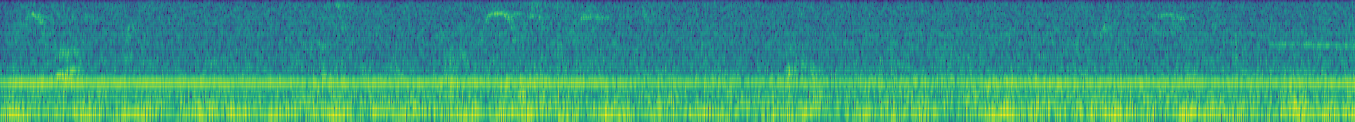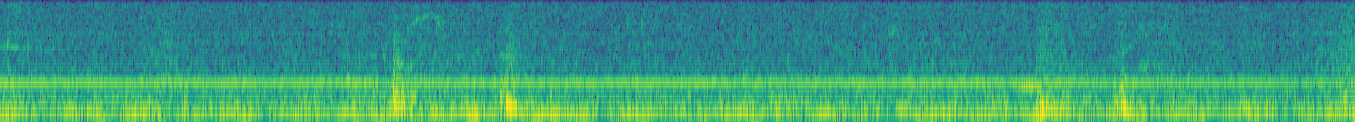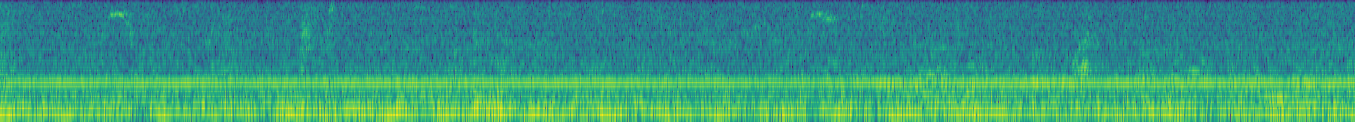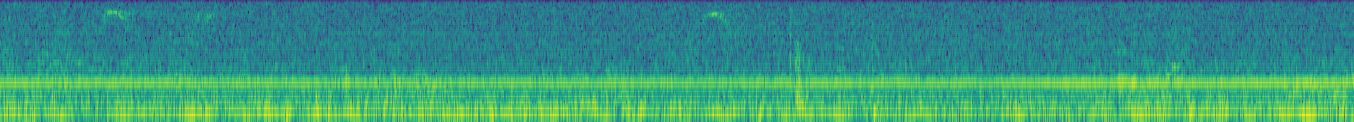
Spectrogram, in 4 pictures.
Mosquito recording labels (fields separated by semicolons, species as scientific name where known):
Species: no mosquito; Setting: insect culture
